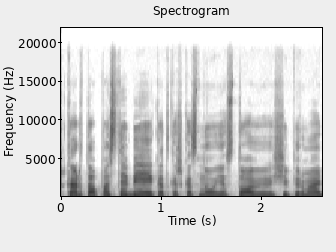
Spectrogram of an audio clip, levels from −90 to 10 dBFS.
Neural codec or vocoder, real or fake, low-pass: none; real; 19.8 kHz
